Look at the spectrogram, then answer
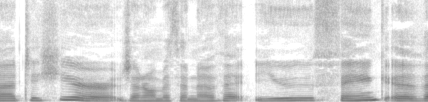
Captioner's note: speaking French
